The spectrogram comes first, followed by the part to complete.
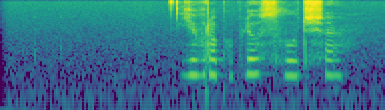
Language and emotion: Russian, neutral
